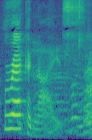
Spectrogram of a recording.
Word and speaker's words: recognize: which one is dressed recognize recognized recognize first one good okay recognizes three syllables the first syllable is higher and longer than the other and it's the a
